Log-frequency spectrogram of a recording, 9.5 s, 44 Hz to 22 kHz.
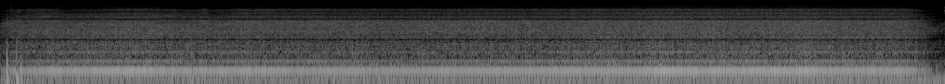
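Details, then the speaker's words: Panasonic RF-2200 radio after back-off repair, reassembled with external antenna, AM band at full volume: steady low hum under faint hiss, no stations though signal meter moves; AM reception still dead, shortwave only very faint. "and that's all I'm getting okay so am is not working"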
